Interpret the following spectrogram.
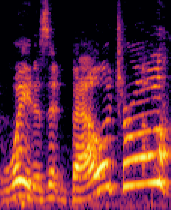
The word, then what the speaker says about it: Balatro: up batro idea that the Creator intentionally pronounced it differently in every interview just so fun like sometimes he would say batra sometimes he would say batro I say batro yeah really really yeah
